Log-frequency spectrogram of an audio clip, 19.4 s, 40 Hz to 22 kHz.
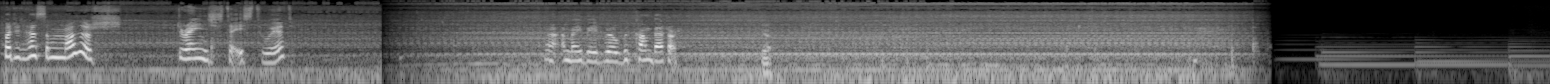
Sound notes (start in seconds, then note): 8.4 sound of the watermaker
